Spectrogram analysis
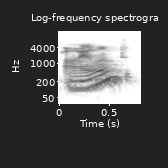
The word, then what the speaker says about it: island: now we do the silent s aisle is spelled in this case a i s l e and island is i s l a n d isle is for example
